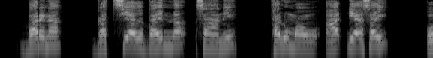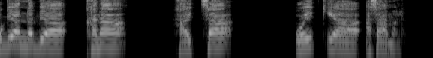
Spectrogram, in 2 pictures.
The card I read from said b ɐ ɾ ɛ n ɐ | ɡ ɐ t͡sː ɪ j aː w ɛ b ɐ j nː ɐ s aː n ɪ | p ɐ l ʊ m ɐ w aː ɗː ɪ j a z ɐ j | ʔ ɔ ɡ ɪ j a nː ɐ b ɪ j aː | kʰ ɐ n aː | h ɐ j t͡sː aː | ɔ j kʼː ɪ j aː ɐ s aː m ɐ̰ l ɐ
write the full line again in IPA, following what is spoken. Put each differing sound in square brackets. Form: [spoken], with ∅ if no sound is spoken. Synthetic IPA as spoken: b ɐ ɾ ɛ n ɐ | ɡ ɐ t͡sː ɪ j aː w ɛ b ɐ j nː ɐ s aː n ɪ | p ɐ l ʊ m ɐ w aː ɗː ɪ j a [s] ɐ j | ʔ ɔ ɡ ɪ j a nː ɐ b ɪ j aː | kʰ ɐ n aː | h ɐ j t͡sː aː | ɔ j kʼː ɪ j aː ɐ s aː m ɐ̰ l ɐ

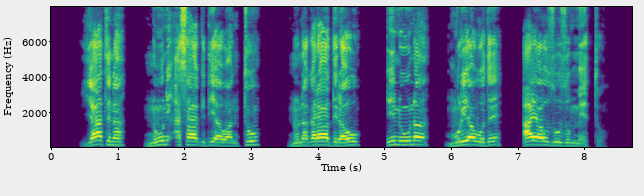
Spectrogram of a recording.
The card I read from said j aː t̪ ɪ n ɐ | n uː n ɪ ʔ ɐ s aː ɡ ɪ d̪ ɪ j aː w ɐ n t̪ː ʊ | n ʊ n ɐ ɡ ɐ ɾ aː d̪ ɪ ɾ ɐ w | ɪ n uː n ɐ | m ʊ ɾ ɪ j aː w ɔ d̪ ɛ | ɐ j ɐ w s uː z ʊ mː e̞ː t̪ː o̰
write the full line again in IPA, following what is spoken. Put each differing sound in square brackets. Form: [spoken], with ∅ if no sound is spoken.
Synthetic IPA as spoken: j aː t̪ ɪ n ɐ | n uː n ɪ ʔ ɐ s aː ɡ ɪ d̪ ɪ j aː w ɐ n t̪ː ʊ | n ʊ n ɐ ɡ ɐ ɾ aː d̪ ɪ ɾ ɐ w | ɪ n uː n ɐ | m ʊ ɾ ɪ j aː w ɔ d̪ ɛ | ɐ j ɐ w [z] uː z ʊ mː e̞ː t̪ː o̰

